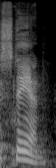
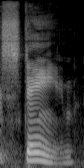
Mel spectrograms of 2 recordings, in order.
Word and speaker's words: Stane: Obadiah Stane. Yes. I was saying. It's fine. I thought you were saying Stain. It's spelled Stane.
